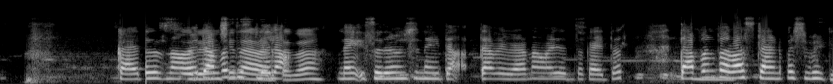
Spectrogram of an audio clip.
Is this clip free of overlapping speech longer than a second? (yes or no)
no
